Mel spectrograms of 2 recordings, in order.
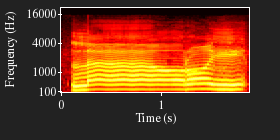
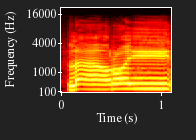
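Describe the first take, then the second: First: "roi" kept short, one beat. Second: "roi" stretched too long, slowly; drawn-out roi, wrong. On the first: Teacher models the correct reading for students, short "roi". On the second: Teacher warns students against a long reading, stretched "roi". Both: Shown as a demonstration. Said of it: "jangan panjang".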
